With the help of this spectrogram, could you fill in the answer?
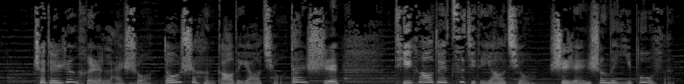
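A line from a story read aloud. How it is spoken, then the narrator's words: Smiling, wise. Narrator (Chinese): 智者笑着说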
